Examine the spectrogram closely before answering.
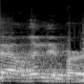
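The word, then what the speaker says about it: Yaxel Lendeborg: I don't know how to pronounce his name. Yaxel Lindenberg? Yaxel Lindenberg.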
